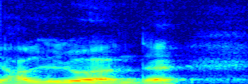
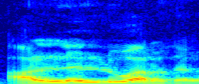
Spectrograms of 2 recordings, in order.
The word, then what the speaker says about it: 할렐루야: 그 할렐루야가 히브리어 원래 히브리어죠. 그게 할렐루야인데 헬라식 발음은 알렐루아로 되어 있습니다.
